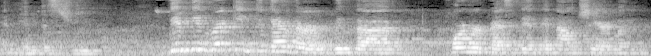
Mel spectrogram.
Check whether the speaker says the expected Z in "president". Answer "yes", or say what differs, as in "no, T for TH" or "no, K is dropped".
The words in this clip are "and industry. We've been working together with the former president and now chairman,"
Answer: no, S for Z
